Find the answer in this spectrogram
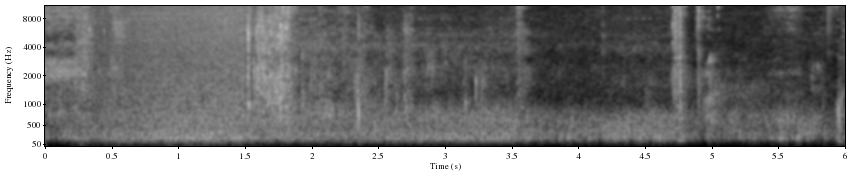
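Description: A loud rushing noise that swells about a second in, then slowly fades. Near the end comes a short sharp click of a golf club striking a chip shot off the turf.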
